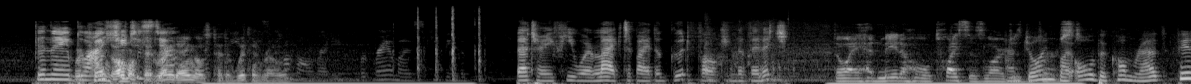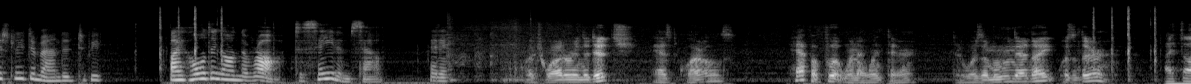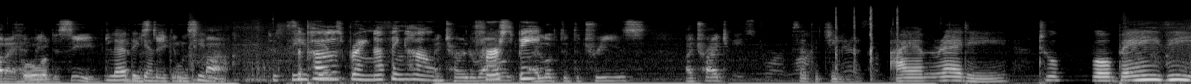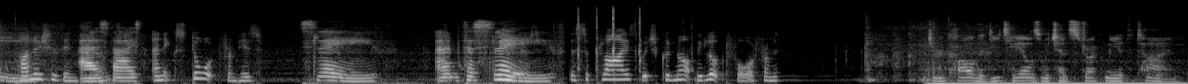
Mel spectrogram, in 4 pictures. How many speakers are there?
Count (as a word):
seven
